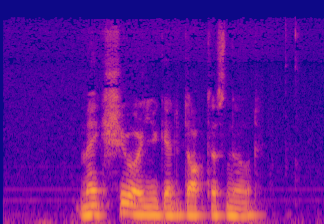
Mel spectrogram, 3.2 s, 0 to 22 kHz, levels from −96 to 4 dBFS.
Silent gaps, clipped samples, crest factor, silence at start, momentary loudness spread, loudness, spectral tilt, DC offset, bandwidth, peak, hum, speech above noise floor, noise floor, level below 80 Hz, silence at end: none; under 0.1%; 16 dB; 0.8 s; 7 LU; -24 LUFS; -7 dB/octave; under 0.1%; 16 kHz; -10 dBFS; none; 32 dB; -55 dBFS; -52 dBFS; 0.6 s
